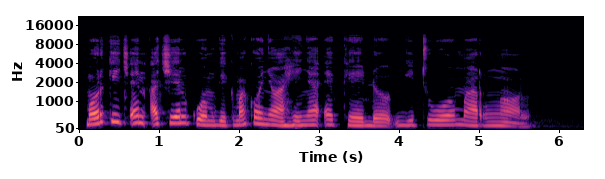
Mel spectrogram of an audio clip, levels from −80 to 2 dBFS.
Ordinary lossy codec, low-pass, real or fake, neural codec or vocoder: none; none; real; none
